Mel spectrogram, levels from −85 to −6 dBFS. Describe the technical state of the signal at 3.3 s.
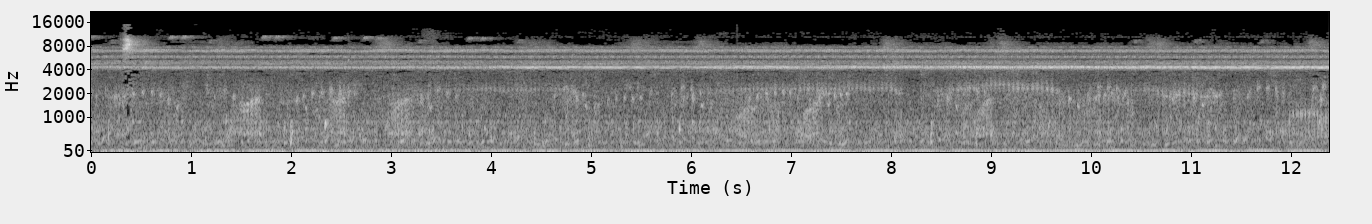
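At 3.3 s the signal is intact, with no audible fault at that point.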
